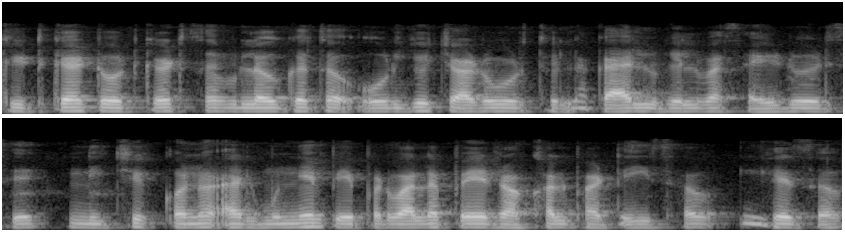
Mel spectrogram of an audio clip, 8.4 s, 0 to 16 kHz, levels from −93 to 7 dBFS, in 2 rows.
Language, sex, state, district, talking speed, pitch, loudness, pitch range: Bhojpuri, male, Bihar, East Champaran, 185 wpm, 110 Hz, -23 LUFS, 105-110 Hz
